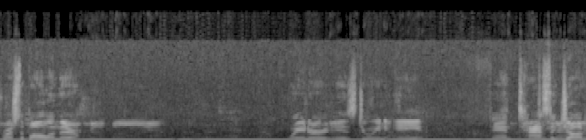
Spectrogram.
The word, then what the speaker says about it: Wainer: I actually have his name pronounced right here. Let me get some respect on that guy's name real fast. Wainer. Yeah, I said it right.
